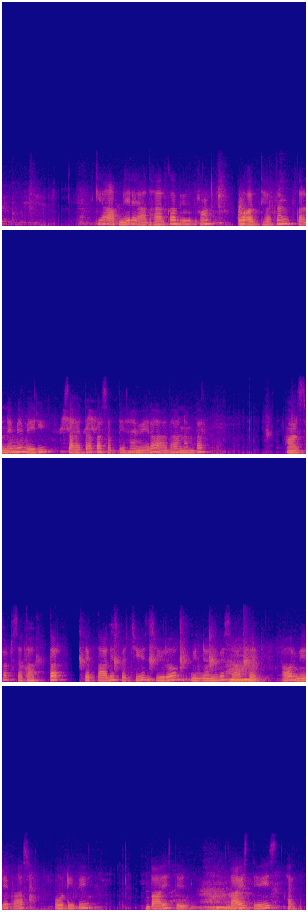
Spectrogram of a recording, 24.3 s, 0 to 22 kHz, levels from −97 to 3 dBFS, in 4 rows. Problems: none marked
